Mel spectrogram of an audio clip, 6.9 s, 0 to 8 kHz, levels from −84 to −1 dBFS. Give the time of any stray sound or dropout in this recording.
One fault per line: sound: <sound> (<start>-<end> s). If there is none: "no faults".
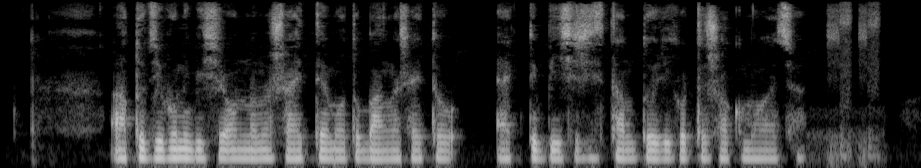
sound: laugh (6.2-6.6 s)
